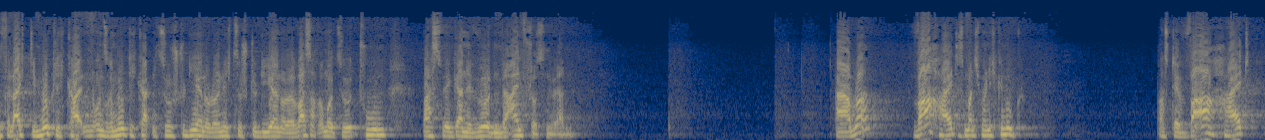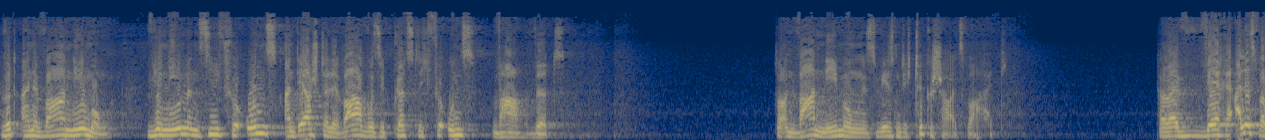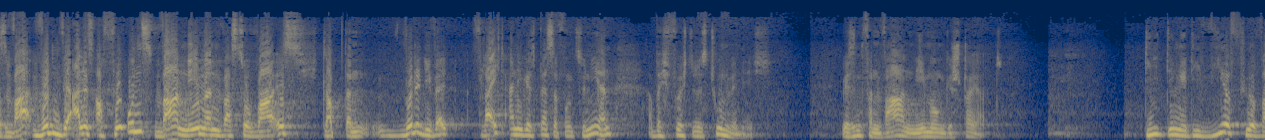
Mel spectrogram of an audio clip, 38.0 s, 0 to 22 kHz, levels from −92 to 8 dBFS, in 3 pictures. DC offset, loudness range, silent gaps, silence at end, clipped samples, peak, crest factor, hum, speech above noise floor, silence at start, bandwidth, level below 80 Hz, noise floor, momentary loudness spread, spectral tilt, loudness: under 0.1%; 8 LU; none; 0 s; under 0.1%; -10 dBFS; 12 dB; none; 49 dB; 0 s; 15.5 kHz; -52 dBFS; -69 dBFS; 11 LU; -5.5 dB/octave; -20 LUFS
